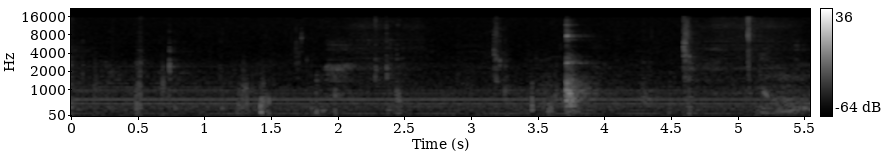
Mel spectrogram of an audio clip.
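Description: Faint chewing and mouth noises from someone eating a Chicago-style hot dog with pickle, with scattered small clicks over a steady faint hum, and one short louder mouth or throat sound about two-thirds of the way through.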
